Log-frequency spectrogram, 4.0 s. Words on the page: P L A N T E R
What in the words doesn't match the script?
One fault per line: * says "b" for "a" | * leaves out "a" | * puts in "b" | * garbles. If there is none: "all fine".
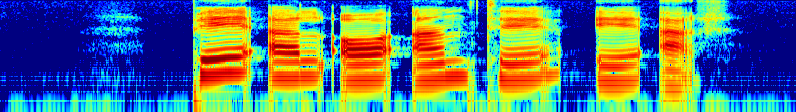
all fine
